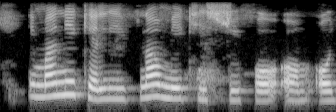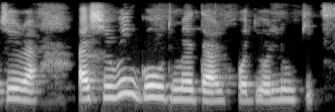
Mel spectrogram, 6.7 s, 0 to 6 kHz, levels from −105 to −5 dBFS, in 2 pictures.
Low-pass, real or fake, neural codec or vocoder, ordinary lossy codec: 5.4 kHz; real; none; none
